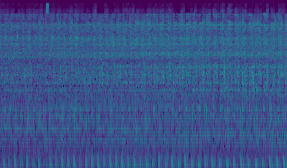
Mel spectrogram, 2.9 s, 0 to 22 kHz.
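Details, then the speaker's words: 1981 Yamaha SR185 single-cylinder after replacing faulty TCI with Ignitech, aftermarket carb: crisp even thump about fourteen beats a second with no missed firing; smooth running, previously bogged and backfired from weak spark. "That runs 100,000 times % better. It was bogging and had all sorts of bogging and backfiring."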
